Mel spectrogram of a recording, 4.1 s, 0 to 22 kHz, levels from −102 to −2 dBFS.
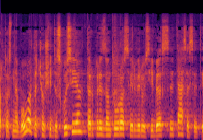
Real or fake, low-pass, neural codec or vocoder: real; 14.4 kHz; none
